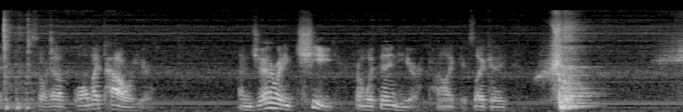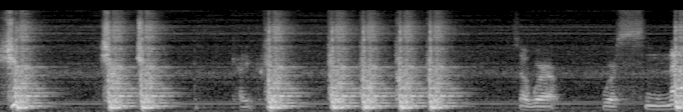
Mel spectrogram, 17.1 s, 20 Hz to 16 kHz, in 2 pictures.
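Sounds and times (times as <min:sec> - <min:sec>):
electronic drum pad hits: 0:06.9 - 0:07.6, 0:08.7 - 0:10.9, 0:11.8 - 0:14.5.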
